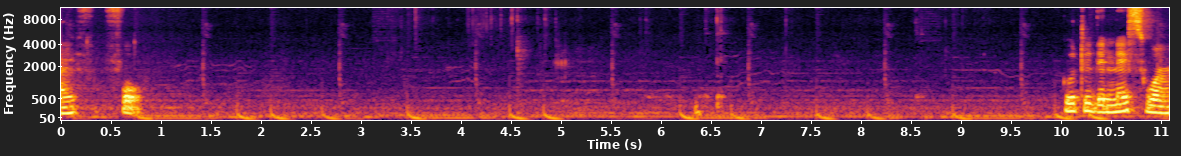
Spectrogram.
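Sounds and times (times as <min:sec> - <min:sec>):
pearl beads clicking together: 0:03.4 - 0:05.1.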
